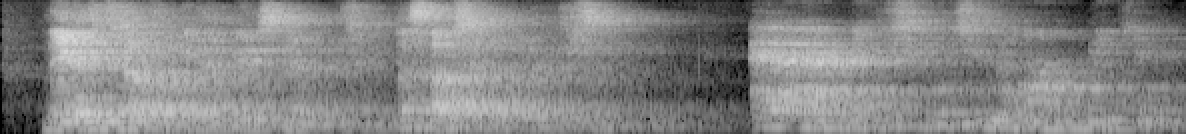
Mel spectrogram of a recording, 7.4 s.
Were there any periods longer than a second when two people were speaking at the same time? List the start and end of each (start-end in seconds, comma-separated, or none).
none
